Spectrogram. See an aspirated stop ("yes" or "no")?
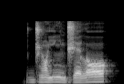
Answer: no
